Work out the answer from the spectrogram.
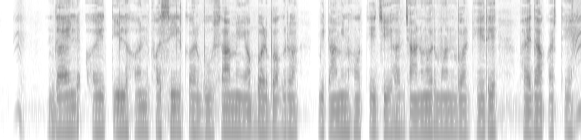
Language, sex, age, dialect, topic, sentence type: Chhattisgarhi, male, 25-30, Northern/Bhandar, agriculture, statement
